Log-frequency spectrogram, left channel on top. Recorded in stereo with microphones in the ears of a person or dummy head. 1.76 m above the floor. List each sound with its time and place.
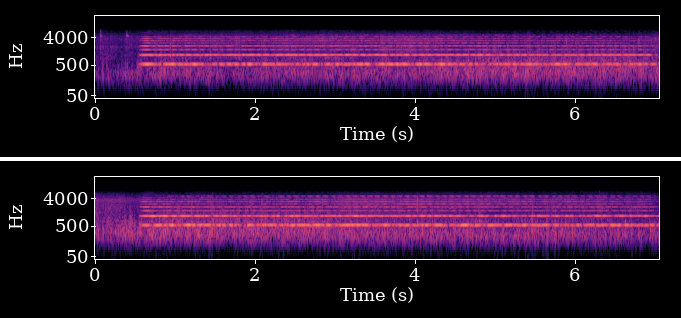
0.5 s a violin: 30° left (ahead or behind), 0.6 m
